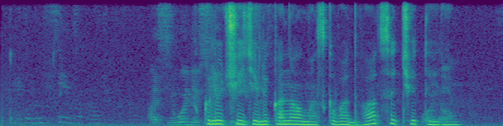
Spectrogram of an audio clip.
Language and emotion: Russian, neutral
